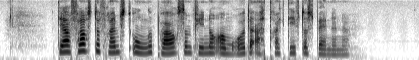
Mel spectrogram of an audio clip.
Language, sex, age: Norwegian, female, 32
